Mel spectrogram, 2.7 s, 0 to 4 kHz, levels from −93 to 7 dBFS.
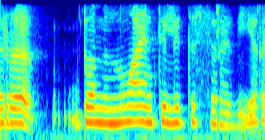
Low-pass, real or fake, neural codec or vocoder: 3.6 kHz; real; none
